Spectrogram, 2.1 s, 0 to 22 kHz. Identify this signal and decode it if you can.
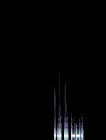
Morse code, heard as a keyed tone, about 50 wpm, 700 Hz. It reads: SIG
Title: Abbreviations 50wpm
